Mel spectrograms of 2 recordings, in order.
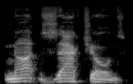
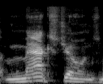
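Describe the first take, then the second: First: Not Zach Jones, slow and firm; stress on not. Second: Max said slow and firm; stress on Max. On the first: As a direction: hit the word not. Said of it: "Yeah, Max Jones, not". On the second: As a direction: lean on the name Max. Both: Shown as a demonstration.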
